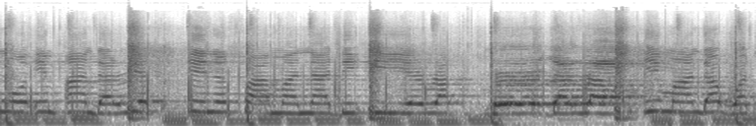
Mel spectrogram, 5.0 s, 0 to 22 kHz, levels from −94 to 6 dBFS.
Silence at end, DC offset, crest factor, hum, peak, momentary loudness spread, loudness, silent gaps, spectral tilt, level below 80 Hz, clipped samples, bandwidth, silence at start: 0 s; under 0.1%; 18 dB; none; -6 dBFS; 5 LU; -24 LUFS; none; -3.5 dB/octave; -40 dBFS; under 0.1%; 17.5 kHz; 0 s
